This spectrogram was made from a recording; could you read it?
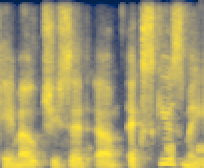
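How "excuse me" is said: put-on mimicked child voice sounding like a grown-up. Retelling what a five-year-old girl said: imitating a child talking like an adult. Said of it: "this is how she talked".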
